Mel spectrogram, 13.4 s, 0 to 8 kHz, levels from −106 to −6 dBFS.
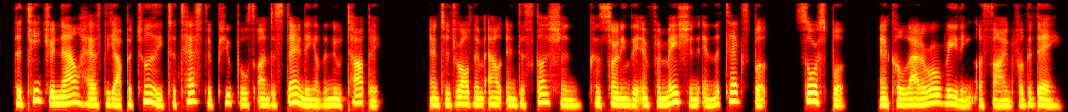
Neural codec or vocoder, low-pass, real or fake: autoencoder, 48 kHz, 32 numbers a frame, DAC-VAE, trained on Japanese speech; 7.2 kHz; fake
